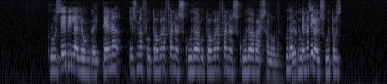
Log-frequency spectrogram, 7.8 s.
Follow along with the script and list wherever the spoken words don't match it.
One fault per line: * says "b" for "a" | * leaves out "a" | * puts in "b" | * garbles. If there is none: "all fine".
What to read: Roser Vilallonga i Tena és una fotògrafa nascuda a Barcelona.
* puts in "fotògrafa nascuda"
* garbles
